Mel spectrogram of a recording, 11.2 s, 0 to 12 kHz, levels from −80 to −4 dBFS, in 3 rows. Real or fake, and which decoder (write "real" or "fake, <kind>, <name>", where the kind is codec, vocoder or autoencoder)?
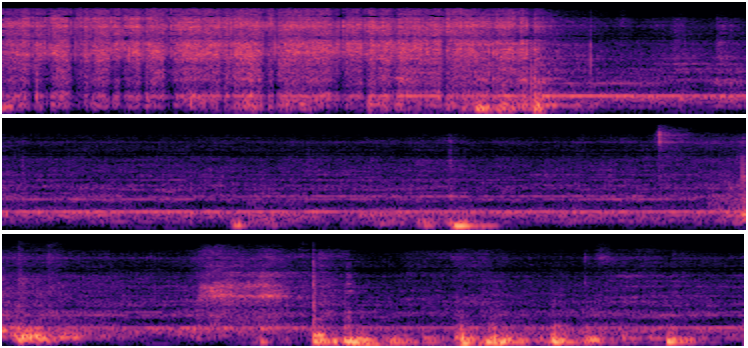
fake, codec, SNAC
